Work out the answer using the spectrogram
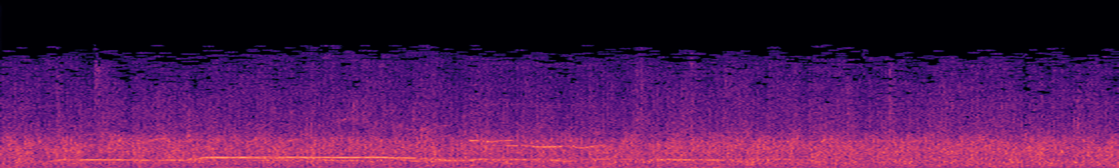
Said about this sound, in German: Einen großen Applaus an das ganze Team vom Meringhof-Theater,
